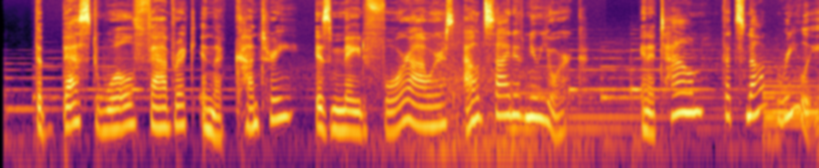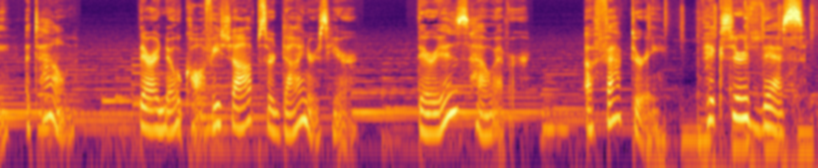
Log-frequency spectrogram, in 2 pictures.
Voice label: Narr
